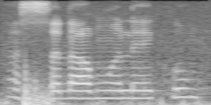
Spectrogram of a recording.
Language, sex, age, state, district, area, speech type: Urdu, female, 60+, Bihar, Gaya, urban, spontaneous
